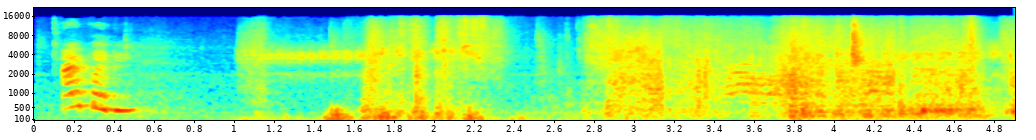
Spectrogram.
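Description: A cover rustles and thumps onto a tub.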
